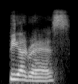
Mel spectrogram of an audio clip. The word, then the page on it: PRS: Indian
